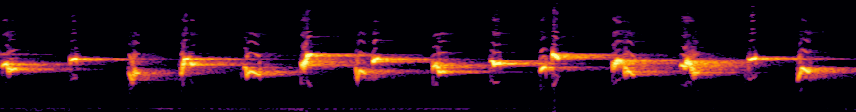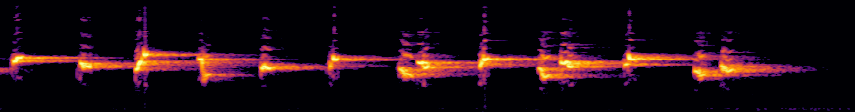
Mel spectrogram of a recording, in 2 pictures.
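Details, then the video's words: Sooty-headed bulbul singing energetically, used as a lure to get untrained birds singing: a long, even chain of short whistled notes alternating high and low, roughly three a second, each starting sharply and trailing off. "panggilan suara trucukan gacor efektif untuk pancingan burung trucuk bahan agar bunyi"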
